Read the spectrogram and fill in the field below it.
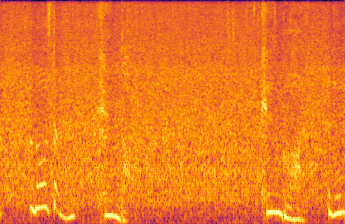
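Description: Steady, even rain pours throughout in Granblue Fantasy, a soft continuous hiss with a voice speaking briefly over it.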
